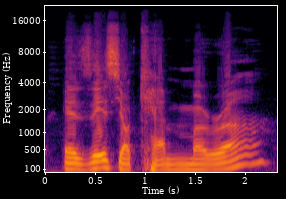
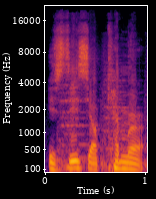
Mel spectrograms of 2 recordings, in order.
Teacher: if you were to use a falling intonation it will sound pretty odd is this your camera it sounds more forceful and perhaps unnecessary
